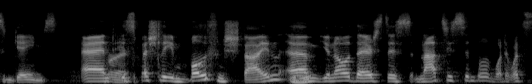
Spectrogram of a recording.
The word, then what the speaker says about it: Wolfenstein: Before we give it to Addict, Boxer, give me that correct German pronunciation. I love when he says, what's that? Wolfenstein.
